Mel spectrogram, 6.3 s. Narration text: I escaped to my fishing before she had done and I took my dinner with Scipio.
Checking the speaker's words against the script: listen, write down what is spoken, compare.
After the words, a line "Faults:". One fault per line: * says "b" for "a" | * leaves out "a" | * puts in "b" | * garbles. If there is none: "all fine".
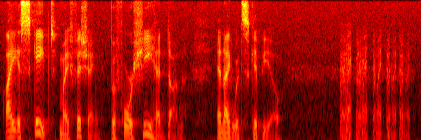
I escaped my fishing before she had done and I with Scipio.
Faults:
* leaves out "to"
* leaves out "took my dinner"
